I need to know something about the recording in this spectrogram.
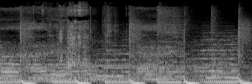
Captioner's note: metal pieces noises; gentle music continues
